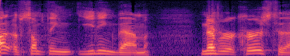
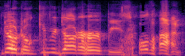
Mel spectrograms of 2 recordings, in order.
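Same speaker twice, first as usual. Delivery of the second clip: mock alarm; 7 semitones higher, 9 dB louder than usual. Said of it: "I'm like".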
